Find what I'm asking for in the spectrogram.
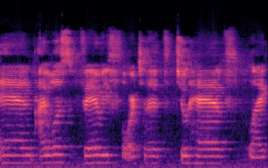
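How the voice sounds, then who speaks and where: A woman speaks amid noticeable background noise. Audible room echo surrounds her voice. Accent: Brazilian Portuguese. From Brazil. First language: Portuguese. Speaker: yoga teacher. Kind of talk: podcast interview. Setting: remote call.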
